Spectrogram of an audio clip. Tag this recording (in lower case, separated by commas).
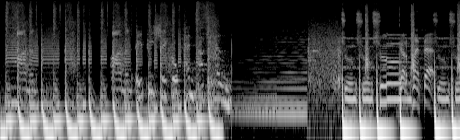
disco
